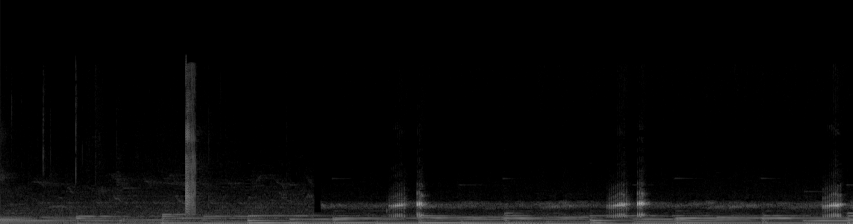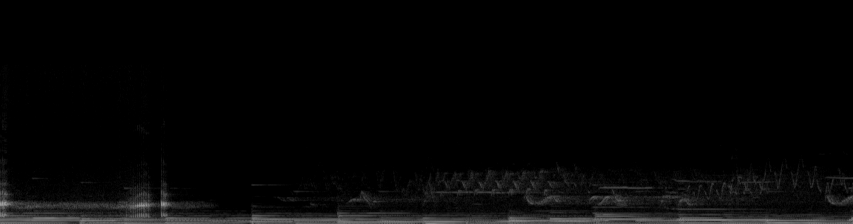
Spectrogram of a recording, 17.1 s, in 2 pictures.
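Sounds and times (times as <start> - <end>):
soft background music: 0.0 - 17.0
frog croaking: 1.8 - 2.3, 3.5 - 10.6.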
